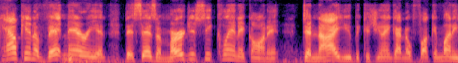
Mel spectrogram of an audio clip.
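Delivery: ordinary delivery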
